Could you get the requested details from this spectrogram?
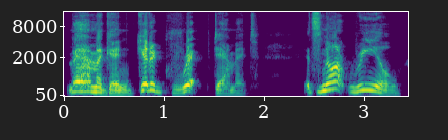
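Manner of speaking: loud, urgent shout to his friend. A narrator's reading. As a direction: snap him out of it with a shout.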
